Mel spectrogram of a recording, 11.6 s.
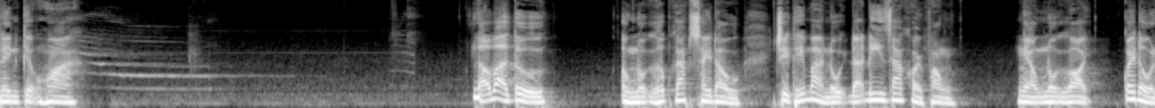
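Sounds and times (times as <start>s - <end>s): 
speech: 0.0s - 0.8s, 4.7s - 5.6s, 6.2s - 9.6s, 10.2s - 11.5s
wild cat yowling: 0.8s - 4.2s.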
